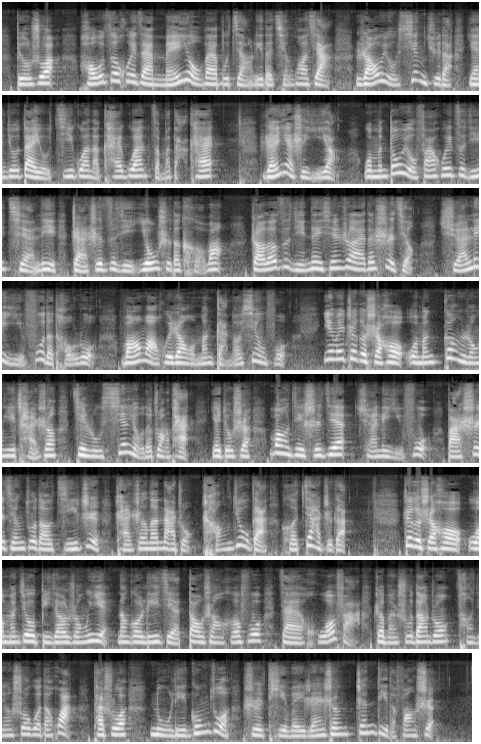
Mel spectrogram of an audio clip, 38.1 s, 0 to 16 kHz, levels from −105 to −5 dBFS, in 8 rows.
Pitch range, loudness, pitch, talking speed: 195-235 Hz, -17 LUFS, 215 Hz, 295 characters per minute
